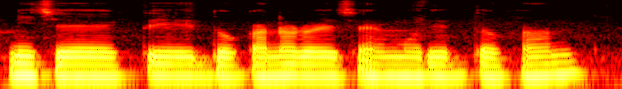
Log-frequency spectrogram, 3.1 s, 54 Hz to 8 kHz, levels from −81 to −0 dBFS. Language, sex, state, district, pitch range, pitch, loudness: Bengali, male, Tripura, West Tripura, 110-115 Hz, 110 Hz, -15 LUFS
